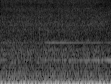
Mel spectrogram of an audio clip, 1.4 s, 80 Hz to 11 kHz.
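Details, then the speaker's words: 2001 Dodge Ram 1500, under 120,000 miles, idling with a steady low even rumble, no knocks or misses; earlier no-start was the shifter not fully seated in park, now starts and runs normally. "no problems now just the seat belt light there's all but everything's fine you can hear the motor"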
